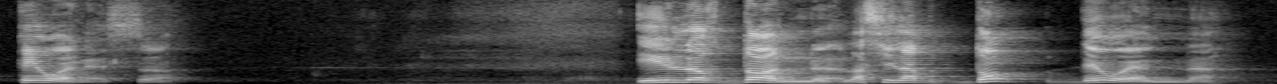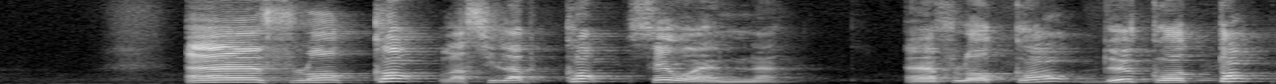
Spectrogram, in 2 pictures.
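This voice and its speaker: A man with an Algerian French accent teaching a children's reading lesson, spelling out syllables letter by letter. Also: fairly high pitch. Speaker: primary school teacher.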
